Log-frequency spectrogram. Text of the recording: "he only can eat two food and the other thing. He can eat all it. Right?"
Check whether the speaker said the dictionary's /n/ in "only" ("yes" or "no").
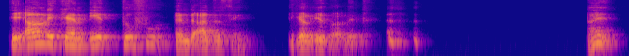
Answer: yes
